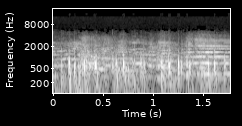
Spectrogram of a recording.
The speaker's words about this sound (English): Taking advantage of the stampeding herd of horses, Lou Cross, who had still been in the saddle, galloped his horse along with the first of the herd to go through the pass. Then, breaking away, he headed down along the trail.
